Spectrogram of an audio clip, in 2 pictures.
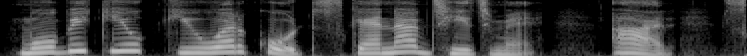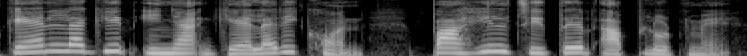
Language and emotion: Santali, neutral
